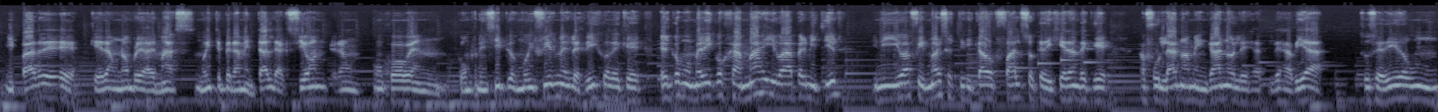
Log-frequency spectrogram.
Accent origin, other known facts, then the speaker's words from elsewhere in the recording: Asunción, Paraguay; yo nací acá en Asunción y por esas cosas de la vida estoy viviendo a esta edad, tengo 64 años hoy, en la misma casa donde nací. Nací en este mismo lugar, en esta casa. Yo no nací en el hospital, sino debajo de unos árboles de mango que están aquí en el patio.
